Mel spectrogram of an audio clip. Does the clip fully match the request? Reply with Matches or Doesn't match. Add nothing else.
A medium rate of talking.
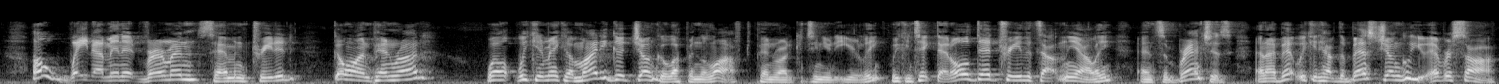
Doesn't match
